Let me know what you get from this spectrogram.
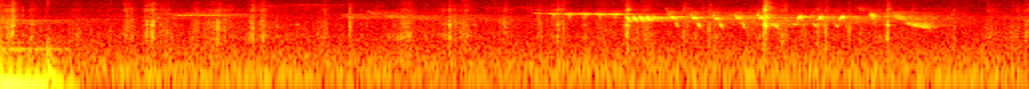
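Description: A bird calling: a rapid series of high chirps lasting about two seconds past the middle, ending with a falling note, over a quiet natural background with scattered light ticks.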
